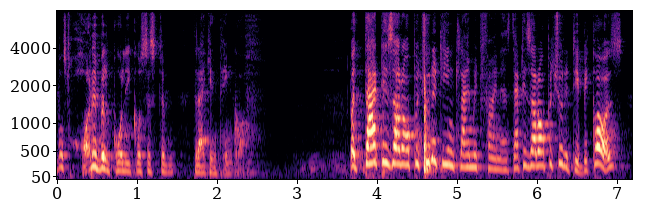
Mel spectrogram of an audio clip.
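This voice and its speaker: A man giving a public lecture on economics, emphatic and wry, full of rhetorical questions. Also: high voice.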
